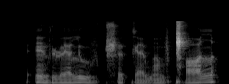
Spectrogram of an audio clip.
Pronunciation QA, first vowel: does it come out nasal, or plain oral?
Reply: nasal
